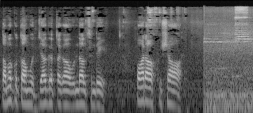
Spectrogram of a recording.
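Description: A man speaks calmly and clearly, close up.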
